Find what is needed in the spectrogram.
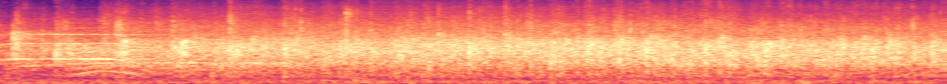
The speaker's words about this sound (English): We're going to clap like they just sank a dadgum putt.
